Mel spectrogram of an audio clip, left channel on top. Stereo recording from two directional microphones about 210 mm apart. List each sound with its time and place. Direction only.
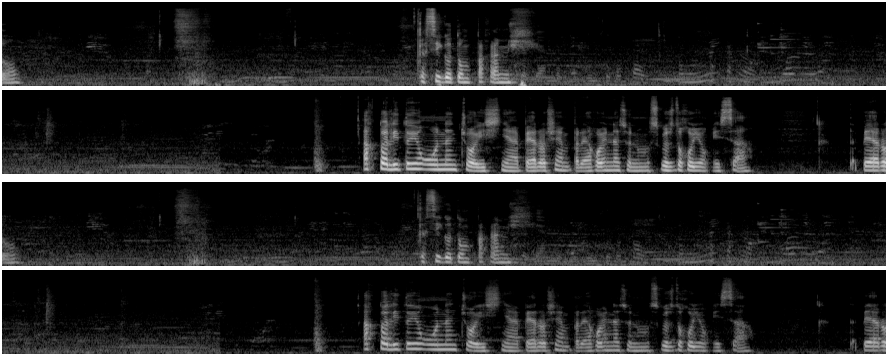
4.1 s speech: 35° left (ahead or behind)
12.4 s speech: 35° left (ahead or behind)
17.0 s a sound: 35° left (ahead or behind)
